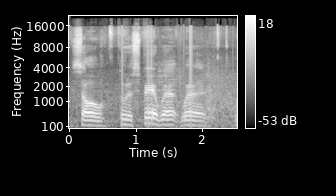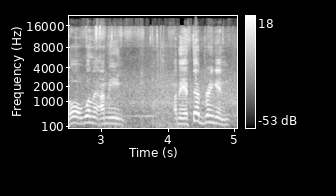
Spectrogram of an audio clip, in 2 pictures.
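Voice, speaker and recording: This man's voice is slightly high and a bit mellow as he delivers an informal walk-and-talk sermon, stumbling and repeating himself. He's a religious vlogger outdoors, and trucks and other traffic rumble through the noisy street recording.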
